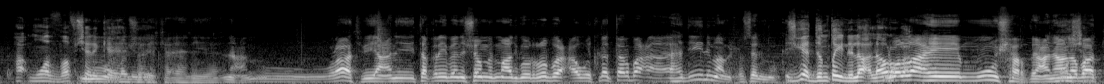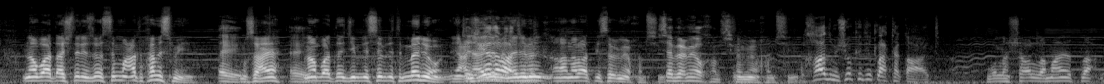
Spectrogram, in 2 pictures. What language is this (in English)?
Arabic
